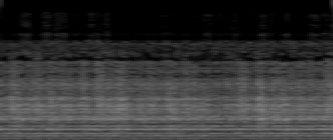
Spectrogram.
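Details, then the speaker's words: Walk-in freezer condensing unit that only got cold in cold weather: steady mechanical drone with light rattle from the semi-hermetic compressor, condenser fan very quiet; no knocks or surges, running normally while condenser saturation temperature is watched. "So that noise you're hearing is not the motor. That's the that semi-hermetic beast there rattling around. The condenser fan is super quiet."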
